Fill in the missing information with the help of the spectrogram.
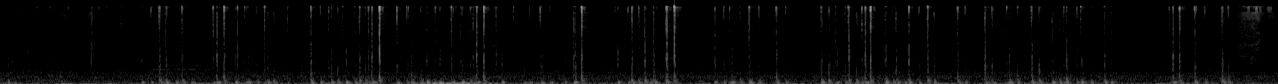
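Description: Typing on a computer keyboard: a steady run of irregular key clicks as a command is typed out.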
